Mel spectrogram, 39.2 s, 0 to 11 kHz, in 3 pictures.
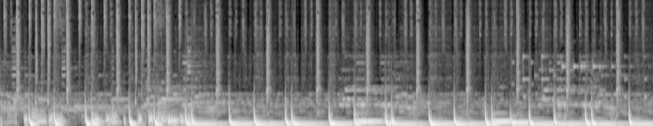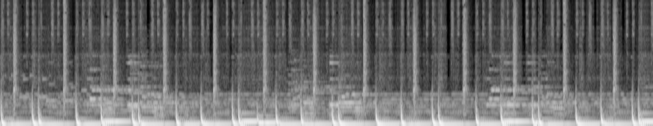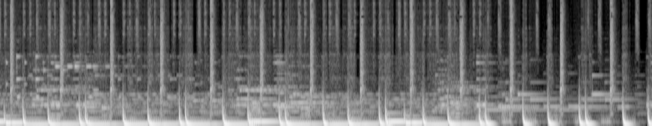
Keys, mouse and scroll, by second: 0.8 Delete, 1.2 b, 2.0 click, 2.9 p, 3.5 click, 8.7 click, 10.0 v, 10.6 click, 11.1 ctrl+c, 11.4 click, 11.8 ctrl+alt+v, 12.5 ctrl+scroll up 1, 12.9-18.9 drag, 18.9-19.3 ctrl+scroll up 2, 20.8-27.5 drag, 27.5 ctrl+scroll up 1, 28.8 click, 31.3 Right, 33.3-39.1 drag.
